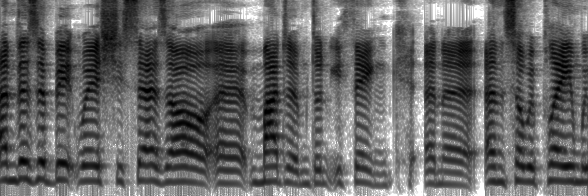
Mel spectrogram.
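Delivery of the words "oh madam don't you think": normal talking voice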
